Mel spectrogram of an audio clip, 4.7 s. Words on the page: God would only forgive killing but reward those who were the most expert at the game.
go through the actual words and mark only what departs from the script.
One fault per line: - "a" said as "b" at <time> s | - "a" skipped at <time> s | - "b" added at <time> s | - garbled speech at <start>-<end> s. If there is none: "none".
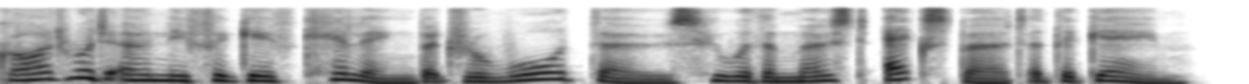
none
